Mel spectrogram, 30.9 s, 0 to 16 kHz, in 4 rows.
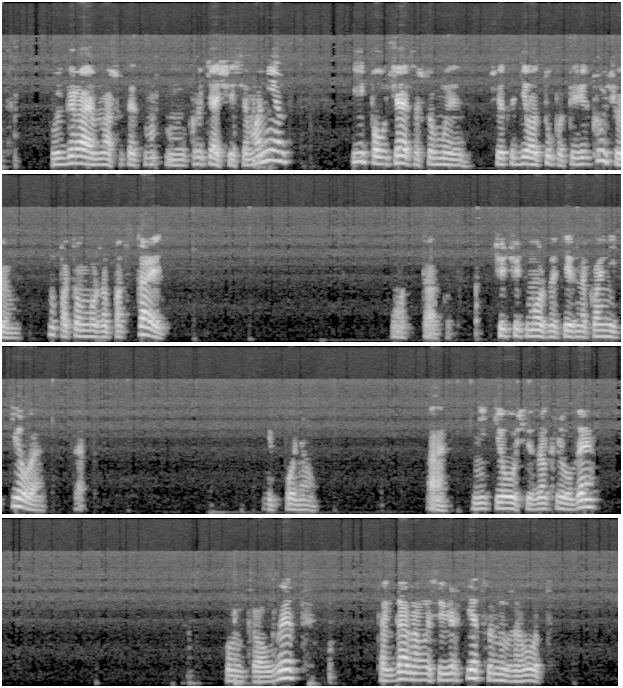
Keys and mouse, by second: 0.0 ctrl+z, 1.7 shift+click, 3.8 KP_3, 5.6-7.3 drag, 8.3-10.2 drag, 11.0-13.3 drag, 13.8 click, 15.0-16.3 drag, 17.2-18.2 drag, 18.5 click, 19.8 click, 21.3 click, 22.0 click, 24.5 click, 26.5 ctrl+z, 30.3-30.9 drag.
